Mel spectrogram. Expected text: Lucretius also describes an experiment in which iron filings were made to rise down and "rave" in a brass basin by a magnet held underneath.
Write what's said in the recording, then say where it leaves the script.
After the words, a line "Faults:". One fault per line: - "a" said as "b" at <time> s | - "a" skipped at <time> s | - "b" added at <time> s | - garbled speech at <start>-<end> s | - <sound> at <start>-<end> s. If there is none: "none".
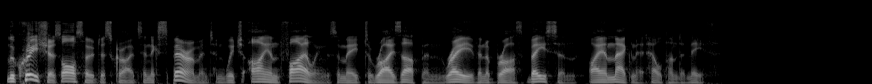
Lucretius also describes an experiment in which iron filings are made to rise up and "rave" in a brass basin by a magnet held underneath.
Faults:
- "were" said as "are" at 3.4 s
- "down" said as "up" at 4.0 s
